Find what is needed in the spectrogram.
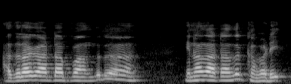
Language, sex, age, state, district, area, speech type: Kannada, male, 30-45, Karnataka, Gulbarga, urban, spontaneous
